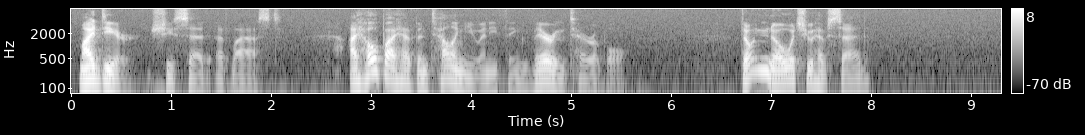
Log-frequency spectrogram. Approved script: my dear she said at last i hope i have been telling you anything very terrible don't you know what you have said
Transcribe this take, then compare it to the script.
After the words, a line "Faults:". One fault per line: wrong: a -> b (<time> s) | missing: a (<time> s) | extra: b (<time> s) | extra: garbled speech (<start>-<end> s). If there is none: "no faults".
my dear she said at last i hope i have been telling you anything very terrible don't you know what you have said
Faults:
no faults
